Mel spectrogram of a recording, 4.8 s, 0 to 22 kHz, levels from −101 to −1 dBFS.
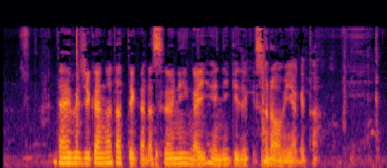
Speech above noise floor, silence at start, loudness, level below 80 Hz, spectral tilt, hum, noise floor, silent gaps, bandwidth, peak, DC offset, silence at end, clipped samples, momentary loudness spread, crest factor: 26 dB; 0.3 s; -22 LUFS; -48 dBFS; -5.5 dB/octave; none; -48 dBFS; none; 11.5 kHz; -4 dBFS; under 0.1%; 0.1 s; under 0.1%; 11 LU; 20 dB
